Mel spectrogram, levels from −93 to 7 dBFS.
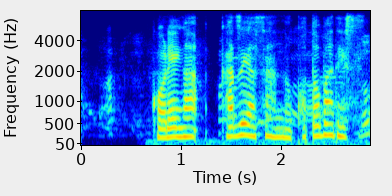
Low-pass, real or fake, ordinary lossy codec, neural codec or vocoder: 7.2 kHz; real; Opus, 32 kbps; none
